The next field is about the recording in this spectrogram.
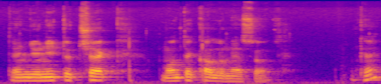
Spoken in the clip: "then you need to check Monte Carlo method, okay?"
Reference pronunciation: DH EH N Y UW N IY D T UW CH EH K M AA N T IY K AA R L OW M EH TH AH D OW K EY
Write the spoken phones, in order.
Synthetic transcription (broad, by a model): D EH N Y UW N IY D T UW CH EH K M AA N T IY K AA L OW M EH S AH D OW K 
